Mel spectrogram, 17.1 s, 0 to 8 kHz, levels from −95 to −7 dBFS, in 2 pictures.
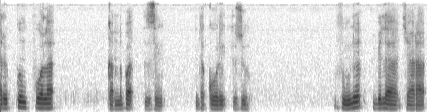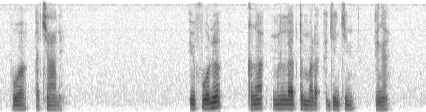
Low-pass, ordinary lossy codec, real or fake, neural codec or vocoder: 7.2 kHz; Opus, 32 kbps; real; none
